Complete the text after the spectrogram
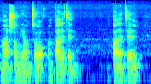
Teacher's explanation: If a verb ends in a vowel, even if that vowel is silent, and is followed by a pronoun that starts with a vowel sound, then you'll need to add a T between the two words to keep them from blending together awkwardly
